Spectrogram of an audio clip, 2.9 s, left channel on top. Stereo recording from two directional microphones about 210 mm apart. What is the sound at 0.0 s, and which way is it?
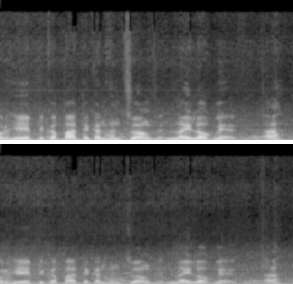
Speech, 20° left (ahead or behind).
